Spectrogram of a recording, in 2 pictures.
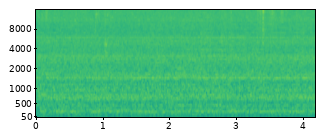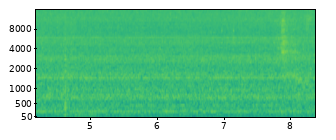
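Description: Steady mechanical hum of room background noise with a faint low drone, and a single faint click about halfway through.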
